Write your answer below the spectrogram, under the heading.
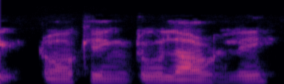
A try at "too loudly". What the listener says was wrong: too loudly না, too loudly. টান দিতে হবে. Yes, স্ট্রেস দিতে হবে ওখানে.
